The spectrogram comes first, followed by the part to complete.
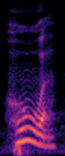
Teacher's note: اتمام ضمه الها مع الترقيق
